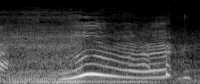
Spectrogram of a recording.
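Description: A woman's long drawn-out vocal exclamation, rising and then slowly falling in pitch, over a steady low hum of engines and traffic.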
